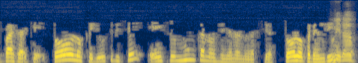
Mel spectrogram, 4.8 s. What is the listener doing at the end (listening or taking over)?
listening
